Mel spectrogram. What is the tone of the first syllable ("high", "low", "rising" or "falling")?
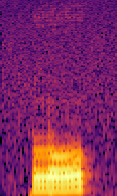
rising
